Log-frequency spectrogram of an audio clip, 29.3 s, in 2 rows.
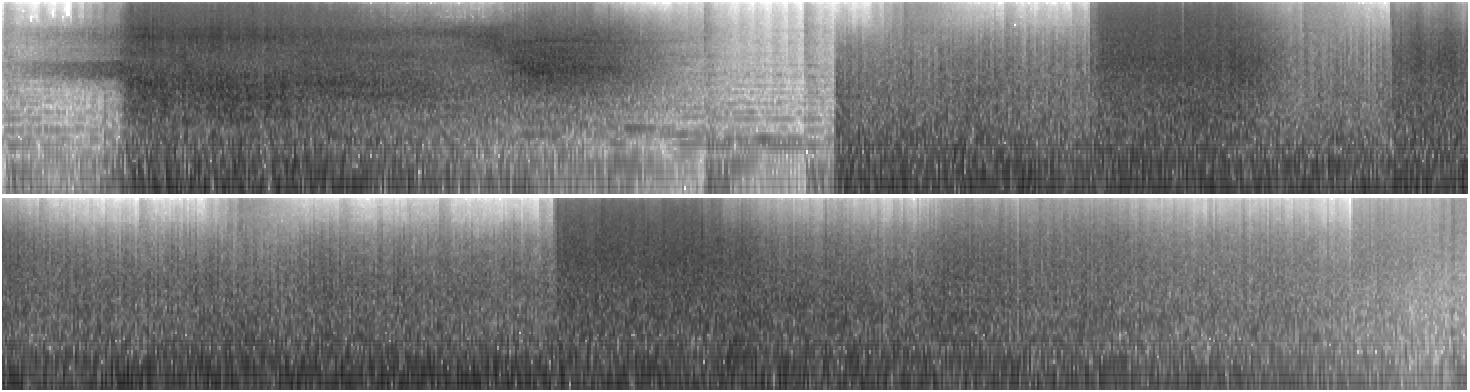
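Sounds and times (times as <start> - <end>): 
multiple missile launches: 0.0 - 7.0, 8.4 - 29.0.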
